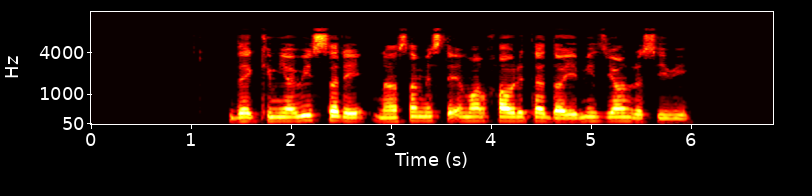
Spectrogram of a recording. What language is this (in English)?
Pashto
